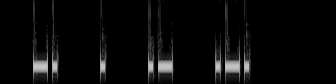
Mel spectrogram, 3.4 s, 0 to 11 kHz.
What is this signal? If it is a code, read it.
Morse code, heard as a keyed tone, about 25 wpm, spaced as for 14 wpm, 700 Hz. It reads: NEAR
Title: 3x Character Spacing - Top 200 Words - 25wpm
